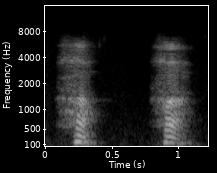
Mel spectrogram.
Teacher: you can feel how the only part really doing anything is at the very bottom of your neck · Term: gladle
